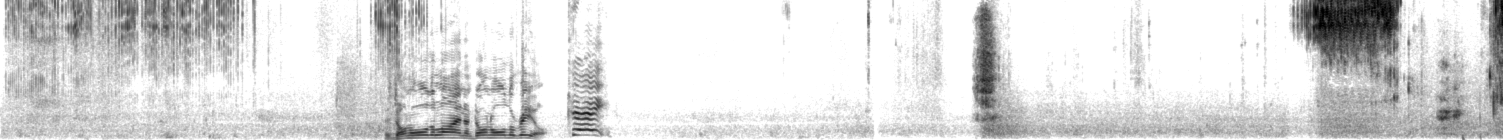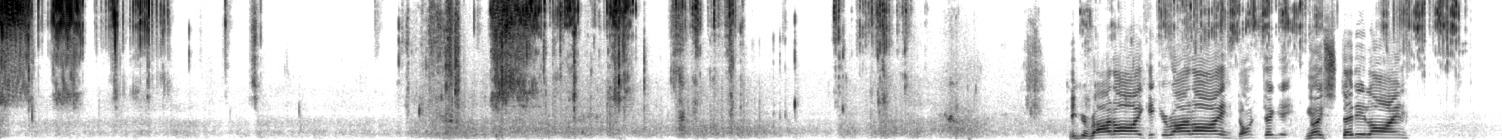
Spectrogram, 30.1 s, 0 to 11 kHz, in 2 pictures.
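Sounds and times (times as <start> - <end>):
fishing reel drag buzzing: 0.0 - 2.6, 3.7 - 4.0, 13.0 - 14.1, 14.9 - 16.8, 19.9 - 22.5, 23.4 - 24.2, 26.6 - 29.7
river water washing: 0.0 - 5.8, 8.4 - 30.0.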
